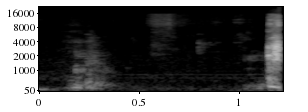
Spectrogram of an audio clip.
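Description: A large puppy named Kasha snuffling and breathing close by, with a soft huff, brief rustle and a louder sniff at the end, heard alone in short bursts.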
